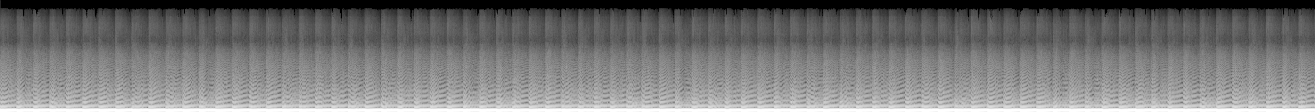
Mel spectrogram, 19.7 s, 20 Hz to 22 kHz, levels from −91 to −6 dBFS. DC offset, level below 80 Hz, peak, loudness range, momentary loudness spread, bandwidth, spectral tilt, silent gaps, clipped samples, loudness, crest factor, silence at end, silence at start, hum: under 0.1%; -10 dBFS; -2 dBFS; 0 LU; 0 LU; 7.8 kHz; -8 dB/octave; none; under 0.1%; -9 LUFS; 6 dB; 0 s; 0 s; none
